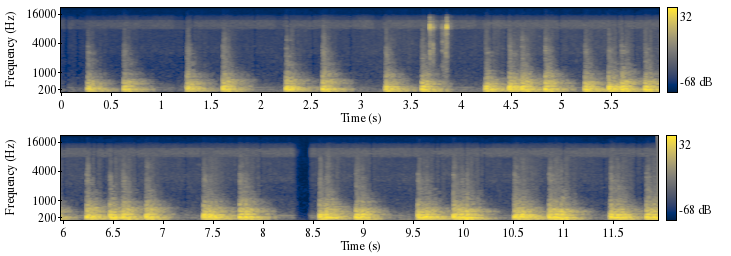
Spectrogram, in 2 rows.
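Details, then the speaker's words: Cardiac auscultation: regular heartbeat about 61 per minute with crisp paired sounds; second heart sound split into aortic and pulmonary components, staying fixed, with a loud pulmonary component (P2): fixed splitting of S2 with loud P2. "Este segundo ruido tiene una característica especial, es que tiene 2 componentes, el componente pulmonar y el componente aórtico."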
